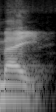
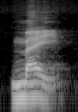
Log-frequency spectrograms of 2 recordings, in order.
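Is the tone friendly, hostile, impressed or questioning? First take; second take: hostile; impressed. First: It sounds cold and hostile. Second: It sounds impressed and admiring. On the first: I don't like you. "mate is I don't like you" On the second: Congratulations. "mate is like congratulations"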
